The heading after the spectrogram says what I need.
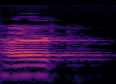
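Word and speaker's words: heart: हार्ट, एक होता है हर्ट, तकलीफ देना, HURT। एक होता है हार्ट, आर साइलेंट है, दिल।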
